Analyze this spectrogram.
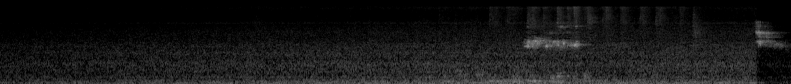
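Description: An elderly man speaks softly and calmly over an online call.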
